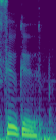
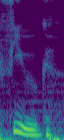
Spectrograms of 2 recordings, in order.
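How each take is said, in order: First: The word ends with an oo vowel. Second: The word ends with a g sound. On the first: The speaker calls it wrong. "Don't say fugu" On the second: The speaker calls it right. "Like F Y U G"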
